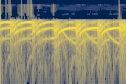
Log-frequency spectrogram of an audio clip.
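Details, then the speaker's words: DIY laser tripwire security system, siren triggered by a finger breaking the laser beam to the LDR, then deactivated: very loud, shrill siren sweeping upward about three times a second in a steady pulse. Intrusion alarm sounding. "so it's extremely loud everyone's going to hear it you'll hear it within a you'll hear within several house radius i imagine it's extremely loud pulsing headache can give you a pulsing headache"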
